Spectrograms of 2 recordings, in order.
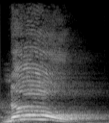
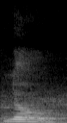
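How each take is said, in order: First: Loud, much higher "No!" with a punchy fall; emphatic no. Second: Soft, deflated "No"; a feeble no the dog ignores; limp no. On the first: Shown as a demonstration. Trainer showing exactly how he says no, loud and sharp. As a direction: snap the no out with real force. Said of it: "That's how I say it". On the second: Retold or imitated. Owners giving a weak quiet no to the dog. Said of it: "they're just like".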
